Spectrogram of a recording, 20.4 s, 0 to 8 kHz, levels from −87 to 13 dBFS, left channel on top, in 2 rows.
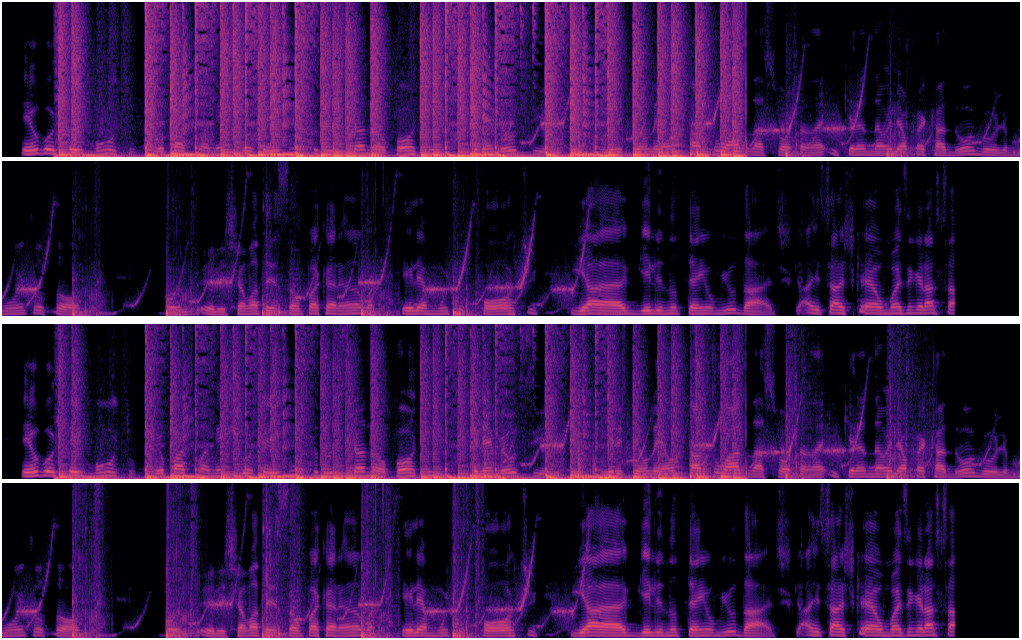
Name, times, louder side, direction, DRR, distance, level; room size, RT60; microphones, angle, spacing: voice 1, 0.2-4.4 4.7-5.6 6.0-11.0 11.8-13.9 14.2-15.5 15.9-19.7, right 2 dB, 25° right, 2.1 m, -36 dB
sound 1, 0.5-7.5, left 3 dB, 30° left, 0.5 m, -25 dB
sound 2, 4.8-5.2 5.7-6.3 6.9-7.3 7.8-8.2 8.8-9.3 10.9-11.2 11.8-12.2 12.8-13.2 13.8-14.2 14.7-15.0, right 2 dB, 80° right, 2.0 m, -36 dB
sound 3, 5.0-16.5, equal, ahead, 2.1 m, -47 dB
open air
head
